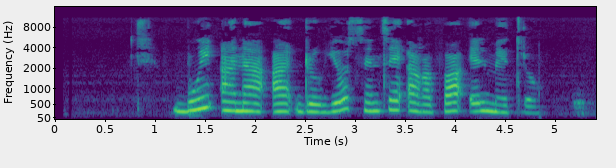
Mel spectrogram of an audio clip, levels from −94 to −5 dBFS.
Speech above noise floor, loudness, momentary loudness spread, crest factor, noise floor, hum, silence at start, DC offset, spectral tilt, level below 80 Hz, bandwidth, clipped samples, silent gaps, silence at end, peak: 41 dB; -28 LUFS; 17 LU; 18 dB; -69 dBFS; none; 0.8 s; under 0.1%; -3 dB/octave; -84 dBFS; 11.5 kHz; under 0.1%; none; 0.15 s; -12 dBFS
